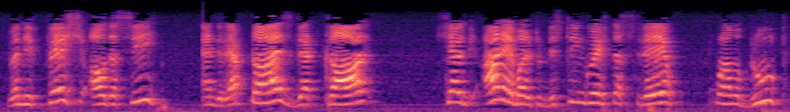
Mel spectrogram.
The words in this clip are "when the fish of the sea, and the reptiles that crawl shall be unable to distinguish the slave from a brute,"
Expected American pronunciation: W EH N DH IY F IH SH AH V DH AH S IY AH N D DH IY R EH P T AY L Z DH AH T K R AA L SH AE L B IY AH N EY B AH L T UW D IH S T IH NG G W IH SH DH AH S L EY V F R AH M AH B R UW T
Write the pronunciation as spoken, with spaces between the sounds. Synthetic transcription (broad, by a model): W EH N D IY F IH SH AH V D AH S IY AH N D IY R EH P T AY Z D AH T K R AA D SH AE L B IY AH N EY B AH L T UW D IH S T IH NG G W IH SH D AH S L EY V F R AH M AH B R UW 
